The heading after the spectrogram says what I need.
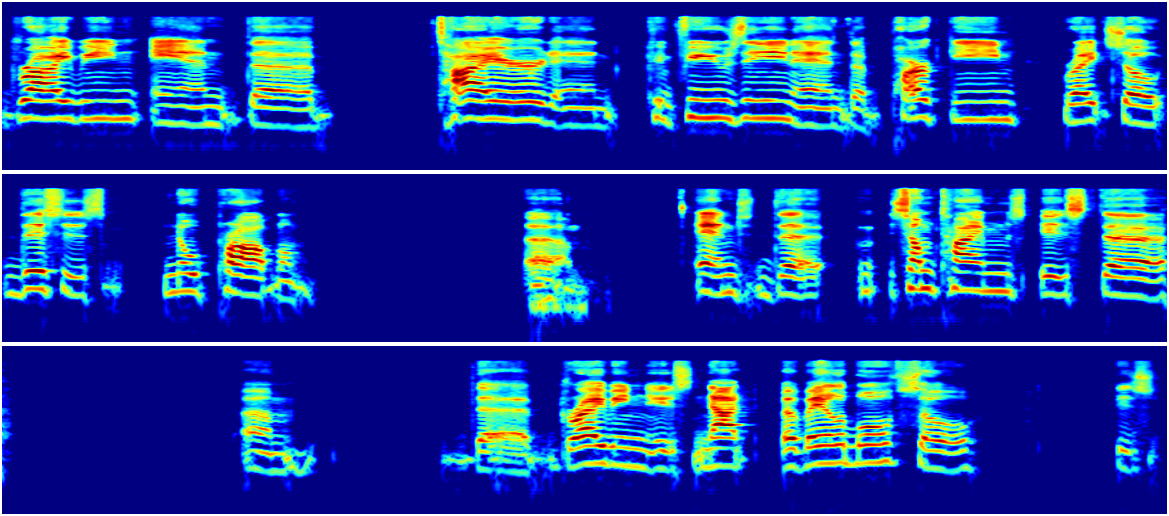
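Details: Woman with aphasia, described as having trouble expressing herself and a long-time member of aphasia groups, speaking on a virtual aphasia conference panel; finding: aphasia.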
